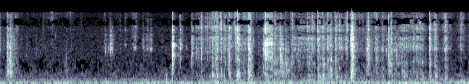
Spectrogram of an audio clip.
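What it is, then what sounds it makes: Soap bar being scraped. A metal blade scrapes crumbly flakes off a solid white bar of soap held in the palm. The result is a quiet, dry, bright scratching and crackling texture of many short, irregular scrapes. They grow busier and sharper in the second half, with a few crisp ticks.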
